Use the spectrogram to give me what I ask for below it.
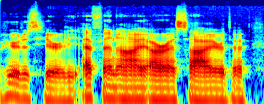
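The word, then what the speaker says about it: FNIRSI: So here it is here, the F-NIRSi, or the F-NIRSi, I believe is the correct pronunciation, soldering iron.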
